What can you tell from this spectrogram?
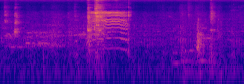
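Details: Tejo, a pet cat, gives a drawn-out, wavering meow partway through, with a short faint sound before it and a brief higher note near the end over a low background murmur.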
